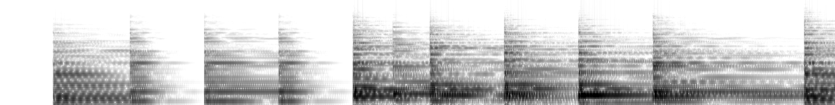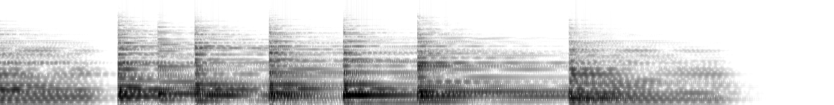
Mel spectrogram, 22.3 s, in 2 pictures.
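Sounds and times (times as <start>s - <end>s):
piano: 0.7s - 21.0s.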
